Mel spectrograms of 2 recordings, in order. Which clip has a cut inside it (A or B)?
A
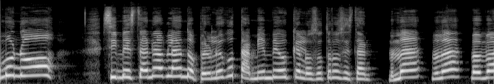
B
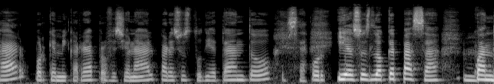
B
